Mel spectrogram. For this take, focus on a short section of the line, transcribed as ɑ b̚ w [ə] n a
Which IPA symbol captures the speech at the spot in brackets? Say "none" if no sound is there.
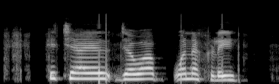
ə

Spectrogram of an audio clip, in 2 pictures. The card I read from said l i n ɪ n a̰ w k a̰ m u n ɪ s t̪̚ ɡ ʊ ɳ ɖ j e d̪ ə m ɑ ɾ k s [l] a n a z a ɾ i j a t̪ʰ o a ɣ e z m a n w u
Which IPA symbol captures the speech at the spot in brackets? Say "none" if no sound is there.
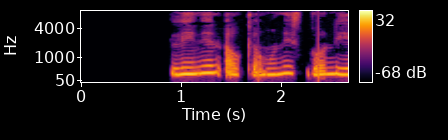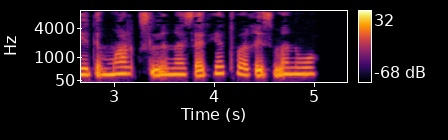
l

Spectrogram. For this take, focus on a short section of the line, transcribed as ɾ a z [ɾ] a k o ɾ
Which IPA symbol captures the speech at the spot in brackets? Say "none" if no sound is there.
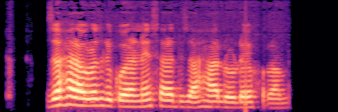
l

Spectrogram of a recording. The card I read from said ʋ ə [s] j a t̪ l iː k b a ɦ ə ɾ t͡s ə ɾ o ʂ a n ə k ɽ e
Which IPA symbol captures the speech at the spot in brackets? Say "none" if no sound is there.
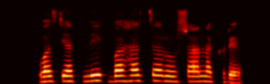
s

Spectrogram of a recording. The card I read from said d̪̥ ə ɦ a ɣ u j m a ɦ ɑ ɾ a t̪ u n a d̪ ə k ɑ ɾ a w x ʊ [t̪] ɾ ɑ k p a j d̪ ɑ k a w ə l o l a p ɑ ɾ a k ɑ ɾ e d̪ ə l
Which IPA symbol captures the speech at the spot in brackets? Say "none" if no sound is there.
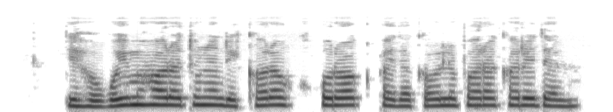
none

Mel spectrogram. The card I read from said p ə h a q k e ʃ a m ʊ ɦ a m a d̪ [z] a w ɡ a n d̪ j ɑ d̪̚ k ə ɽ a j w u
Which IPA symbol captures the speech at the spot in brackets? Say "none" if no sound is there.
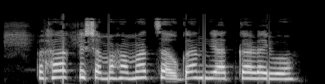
s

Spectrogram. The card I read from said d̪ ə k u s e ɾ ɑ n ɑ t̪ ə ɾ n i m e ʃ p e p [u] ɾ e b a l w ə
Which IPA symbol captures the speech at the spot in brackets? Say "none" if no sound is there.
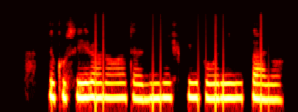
o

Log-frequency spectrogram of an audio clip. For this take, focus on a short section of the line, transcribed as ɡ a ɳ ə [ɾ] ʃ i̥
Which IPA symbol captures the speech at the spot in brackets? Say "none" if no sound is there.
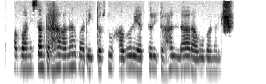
l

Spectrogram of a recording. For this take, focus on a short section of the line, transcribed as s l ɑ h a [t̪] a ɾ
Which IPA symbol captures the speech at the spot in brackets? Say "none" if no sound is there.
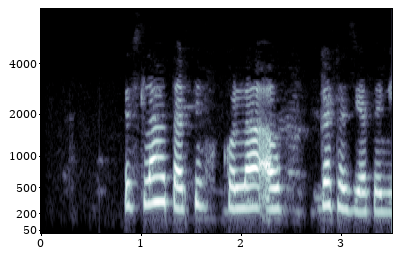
t̪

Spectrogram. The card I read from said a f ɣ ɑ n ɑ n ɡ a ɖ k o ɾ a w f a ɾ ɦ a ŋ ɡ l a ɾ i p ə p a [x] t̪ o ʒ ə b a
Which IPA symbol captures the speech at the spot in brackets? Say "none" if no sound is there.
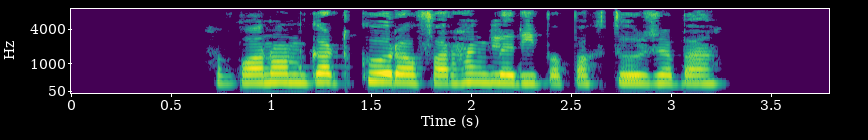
x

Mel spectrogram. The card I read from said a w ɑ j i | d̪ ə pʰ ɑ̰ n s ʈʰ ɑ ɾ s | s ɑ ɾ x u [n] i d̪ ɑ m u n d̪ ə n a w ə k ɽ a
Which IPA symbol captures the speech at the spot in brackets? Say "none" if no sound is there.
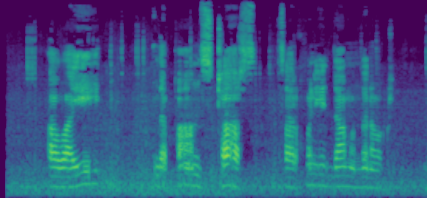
n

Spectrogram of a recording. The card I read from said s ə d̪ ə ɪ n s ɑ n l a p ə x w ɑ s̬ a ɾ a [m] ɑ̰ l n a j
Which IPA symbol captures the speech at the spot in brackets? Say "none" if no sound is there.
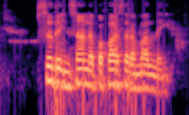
m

